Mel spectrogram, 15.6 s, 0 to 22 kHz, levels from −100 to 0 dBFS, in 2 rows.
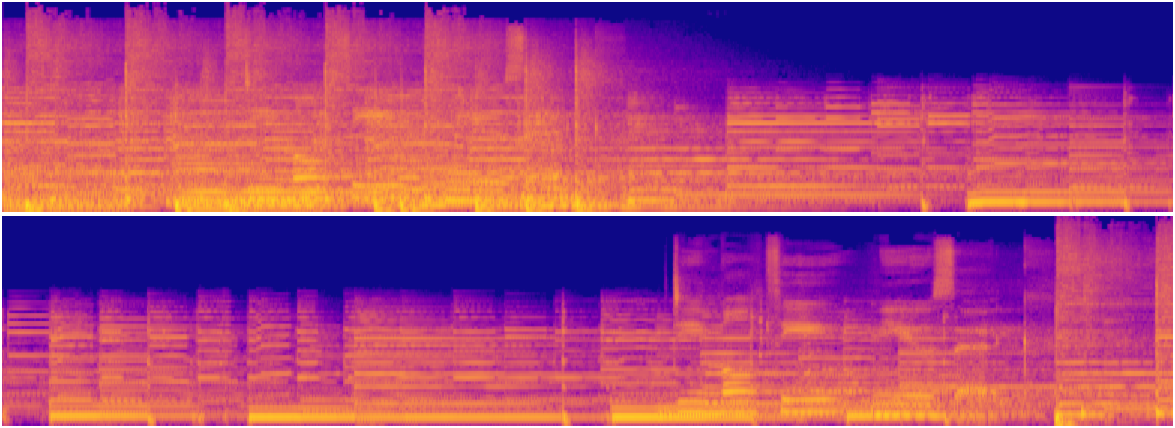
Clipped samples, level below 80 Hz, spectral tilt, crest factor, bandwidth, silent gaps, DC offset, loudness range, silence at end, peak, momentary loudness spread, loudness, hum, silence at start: under 0.1%; -32 dBFS; -5.5 dB/octave; 18 dB; over 20 kHz; none; under 0.1%; 7 LU; 0 s; -2 dBFS; 10 LU; -21 LUFS; none; 0 s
